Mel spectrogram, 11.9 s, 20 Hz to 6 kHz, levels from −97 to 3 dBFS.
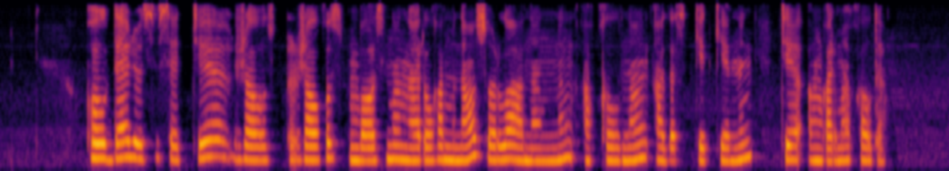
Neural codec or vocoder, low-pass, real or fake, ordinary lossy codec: none; 5.4 kHz; real; none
